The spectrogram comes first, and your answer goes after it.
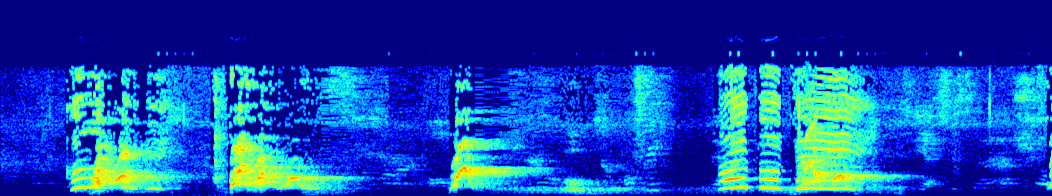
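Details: Excited female pet dog barking indoors at a television pet show, giving five loud, sharp, yelping barks in uneven bursts with short gaps, mixed with television voices.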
